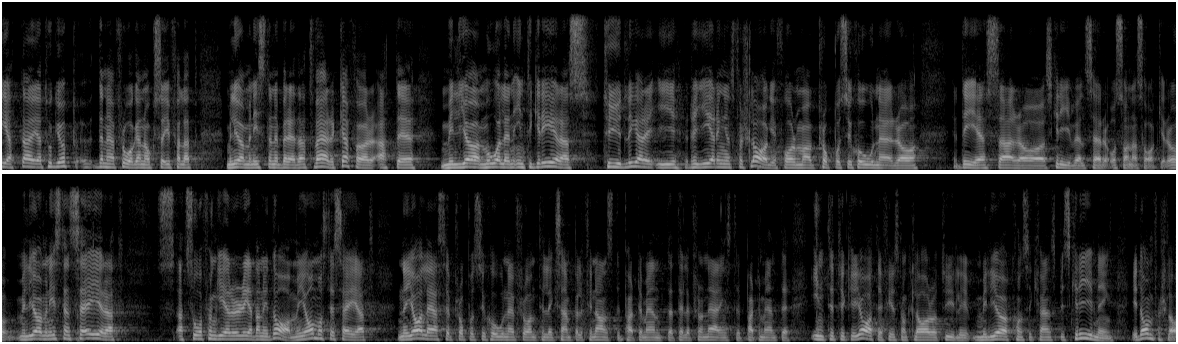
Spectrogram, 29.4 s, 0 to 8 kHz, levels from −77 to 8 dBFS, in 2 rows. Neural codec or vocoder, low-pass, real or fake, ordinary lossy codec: none; 7.2 kHz; real; none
